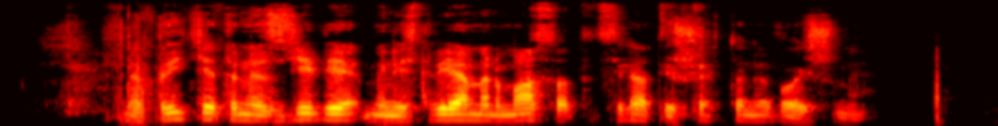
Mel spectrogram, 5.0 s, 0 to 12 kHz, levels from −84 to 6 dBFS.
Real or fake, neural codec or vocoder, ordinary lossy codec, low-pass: fake; vocoder, 24 kHz, 100 mel bands, Vocos; AAC, 48 kbps; 10.8 kHz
